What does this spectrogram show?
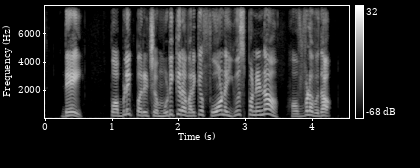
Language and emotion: Tamil, angry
